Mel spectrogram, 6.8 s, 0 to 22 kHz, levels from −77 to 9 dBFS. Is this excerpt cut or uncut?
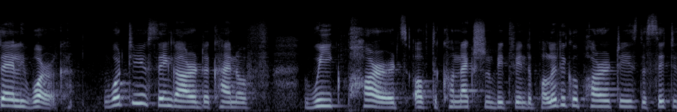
cut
